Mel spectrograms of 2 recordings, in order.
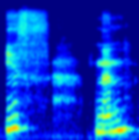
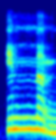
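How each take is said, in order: First: The middle consonant is an 's' sound. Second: The middle consonant is a doubled 'n' sound. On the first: The speaker calls it wrong. "bukan isnen" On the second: The speaker calls it right. "n-nya ada dua gitu"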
